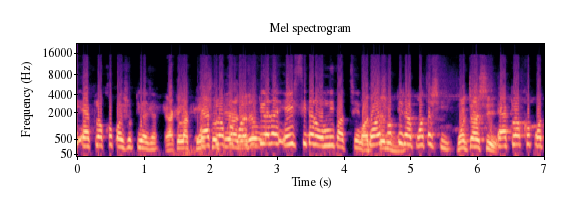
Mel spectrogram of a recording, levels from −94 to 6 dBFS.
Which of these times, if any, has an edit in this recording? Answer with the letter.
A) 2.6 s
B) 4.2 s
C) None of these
B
